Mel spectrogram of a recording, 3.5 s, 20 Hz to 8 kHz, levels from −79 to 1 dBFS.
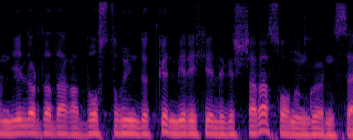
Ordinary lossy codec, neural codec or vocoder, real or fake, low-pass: none; none; real; none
